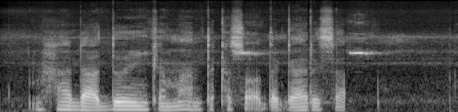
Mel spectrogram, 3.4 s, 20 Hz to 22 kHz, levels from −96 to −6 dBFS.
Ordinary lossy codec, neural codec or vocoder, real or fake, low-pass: none; vocoder, 44.1 kHz, 128 mel bands, Pupu-Vocoder; fake; none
